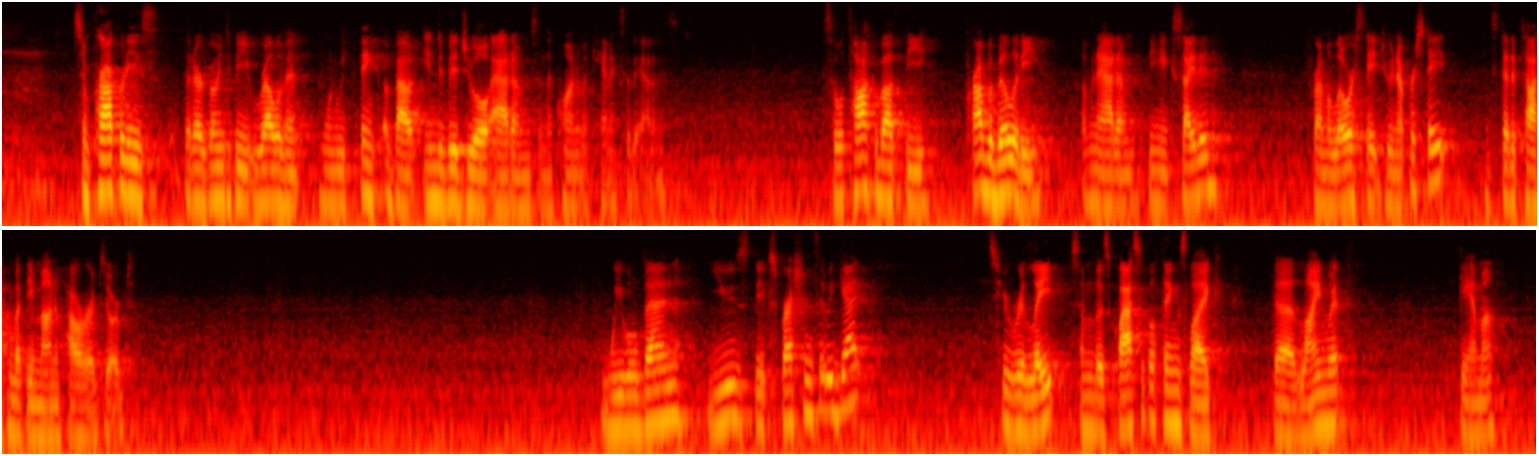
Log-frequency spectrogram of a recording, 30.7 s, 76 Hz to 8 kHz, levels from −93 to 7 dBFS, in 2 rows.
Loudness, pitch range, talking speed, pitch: -35 LUFS, 110-135 Hz, 135 wpm, 120 Hz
